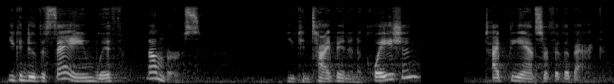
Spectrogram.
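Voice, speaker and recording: A woman teacher speaks in a low voice over a screen-recorded software tutorial, giving clear step-by-step instructions. A little hiss or hum is audible.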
